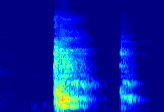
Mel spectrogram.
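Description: A single harsh cough followed by a shorter, quieter second cough, close by and otherwise silent.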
